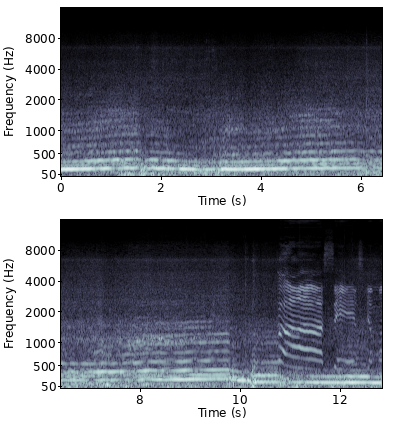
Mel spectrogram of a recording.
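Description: A car engine roars at high revs, holding a steady pitch.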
